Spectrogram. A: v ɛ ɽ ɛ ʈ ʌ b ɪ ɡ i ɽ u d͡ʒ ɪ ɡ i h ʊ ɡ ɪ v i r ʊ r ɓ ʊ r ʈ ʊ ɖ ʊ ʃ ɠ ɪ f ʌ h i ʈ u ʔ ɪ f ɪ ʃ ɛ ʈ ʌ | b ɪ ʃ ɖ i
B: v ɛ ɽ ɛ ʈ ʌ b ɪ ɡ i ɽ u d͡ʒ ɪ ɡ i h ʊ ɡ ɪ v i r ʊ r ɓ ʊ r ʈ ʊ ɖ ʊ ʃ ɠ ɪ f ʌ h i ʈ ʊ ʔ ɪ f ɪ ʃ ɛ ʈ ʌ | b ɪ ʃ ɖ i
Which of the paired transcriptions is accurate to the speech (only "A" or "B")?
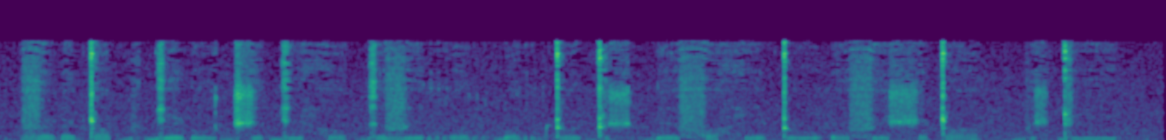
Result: A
